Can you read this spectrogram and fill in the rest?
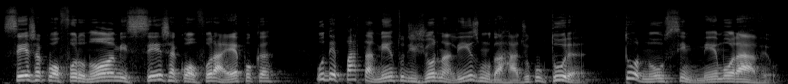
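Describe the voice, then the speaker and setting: A Brazilian man announces in a dramatic, scripted style. His voice sits slightly high and swings widely in intonation. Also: very animated, normal speed, a little mellow. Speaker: documentary announcer.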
